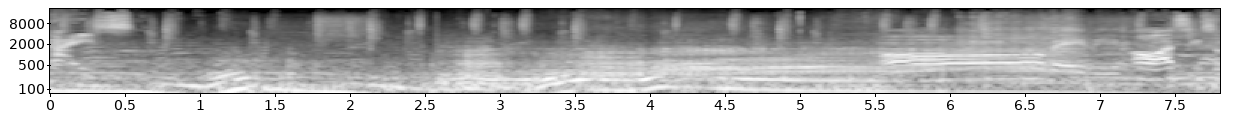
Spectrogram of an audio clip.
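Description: An Evo X with a big turbo cruises to a car meet, its engine rumbling and revving in short bursts, while voices speak and call out over the drive.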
